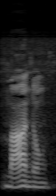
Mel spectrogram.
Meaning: 1. warning 2. reminder
- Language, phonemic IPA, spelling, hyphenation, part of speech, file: German, /ˈmaːnʊŋ/, Mahnung, Mah‧nung, noun, De-Mahnung.ogg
